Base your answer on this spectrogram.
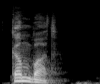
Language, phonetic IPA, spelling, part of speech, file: Russian, [kɐmˈbat], комбат, noun, Ru-комбат.ogg
- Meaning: 1. battalion commander 2. battery commander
